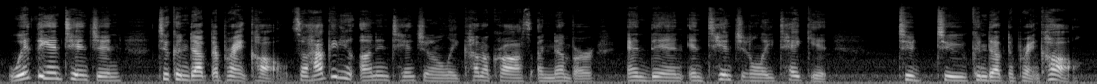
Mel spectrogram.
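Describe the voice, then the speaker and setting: A woman hosting a commentary video, talking informally and emphatically with strong opinions about sports news. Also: mid-range voice.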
